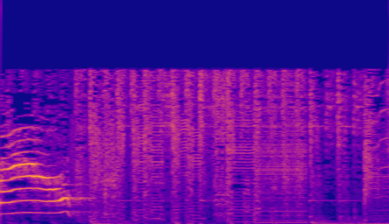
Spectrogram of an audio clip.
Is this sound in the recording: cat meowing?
yes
